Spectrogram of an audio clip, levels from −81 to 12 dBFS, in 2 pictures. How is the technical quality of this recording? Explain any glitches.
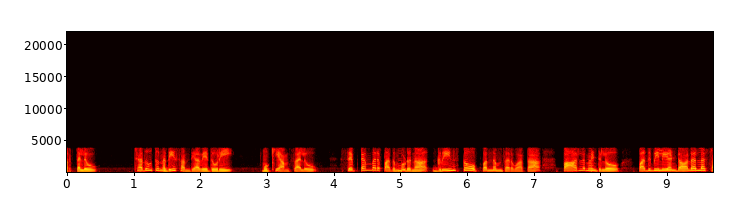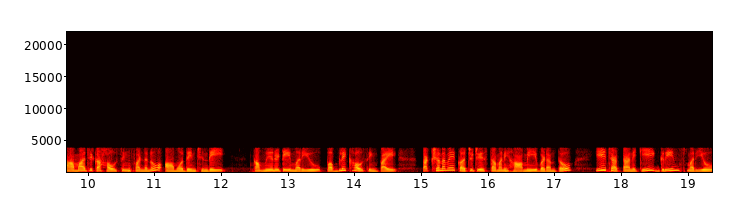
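The technical quality is poor: the whole recording runs through a narrowband Bluetooth headset link, and five short buzzing glitches break into the speech.

Bluetooth CVSD headset codec, throughout: the audio is coded as a single up-or-down bit per sample at 64 kHz, with a step size that adapts. It passes nothing above 4 kHz, so the speech sounds boxed-in. The damage is plainly audible. Sibilants turn scratchy, loud bright moments distort where they outrun the step, and a granular hiss sits underneath. That grainy, slope-limited roughness is what separates it from a simple low-pass filter or a wideband codec's swirly artefacts.

Bluetooth headset packet repeated, at 1.46–1.48 s, 4.98–5.03 s, 7.84–7.88 s, 10.62–10.73 s and 16.28–16.32 s: voice packets were lost in the radio link, and the decoder replayed the last packet's bits instead of going silent. 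Each repeat recurs every 3.75 ms, which produces a short, steady buzz near 267 Hz rather than a gap or a click. The losses run about 11 ms, 45 ms, 30 ms, 52.5 ms and 18.8 ms. The last two are scattered, over 97.5 ms and 37.5 ms, with longest runs of roughly 15 ms and 7 ms.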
